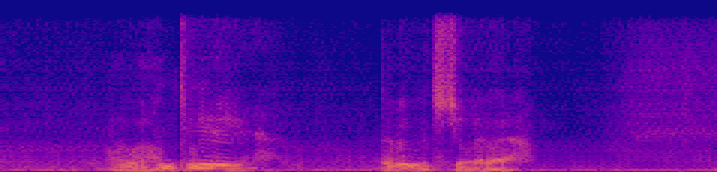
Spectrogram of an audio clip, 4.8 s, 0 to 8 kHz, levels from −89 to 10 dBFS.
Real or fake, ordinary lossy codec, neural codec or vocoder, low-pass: fake; none; codec, 16 kHz, 1 kbps, FreqCodec, smaller model; 7.2 kHz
